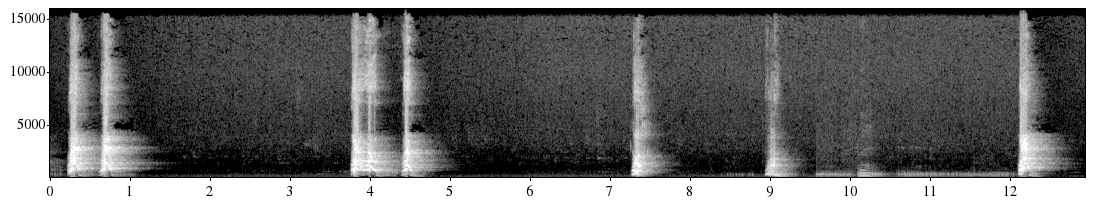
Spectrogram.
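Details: Miniature Schnauzer giving harsh barks, some in quick doubles, spaced a few seconds apart, with a short low grumbling whine near the end.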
